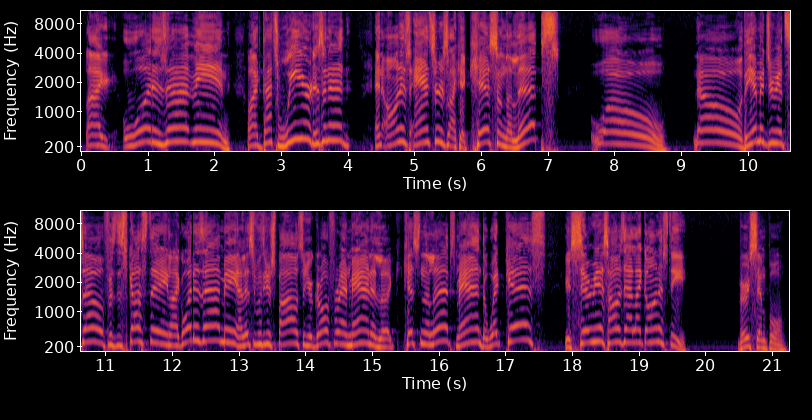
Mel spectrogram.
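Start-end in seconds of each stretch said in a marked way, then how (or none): 0.1-4.0 high-pitched, drawn-out disbelief; mock bafflement. Baffled listener reacting to the kiss proverb, mock bafflement. 4.4-7.2 high, questioning rise in disbelief; incredulous echo. Acted. Baffled listener repeating the proverb back, incredulous echo. 7.6-19.7 high-pitched, grossed-out protest; mock disbelief. Listener protesting the wet kiss imagery, mock disbelief.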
